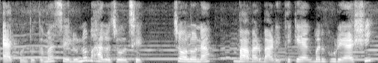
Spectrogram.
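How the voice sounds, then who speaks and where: Woman voicing a high-pitched nagging young village wife. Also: fairly even intonation, normal speed, over music, lightly acted. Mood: cheerful, eager. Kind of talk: Bengali cartoon voice acting.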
